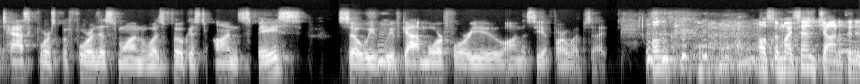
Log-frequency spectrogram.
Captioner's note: laughter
